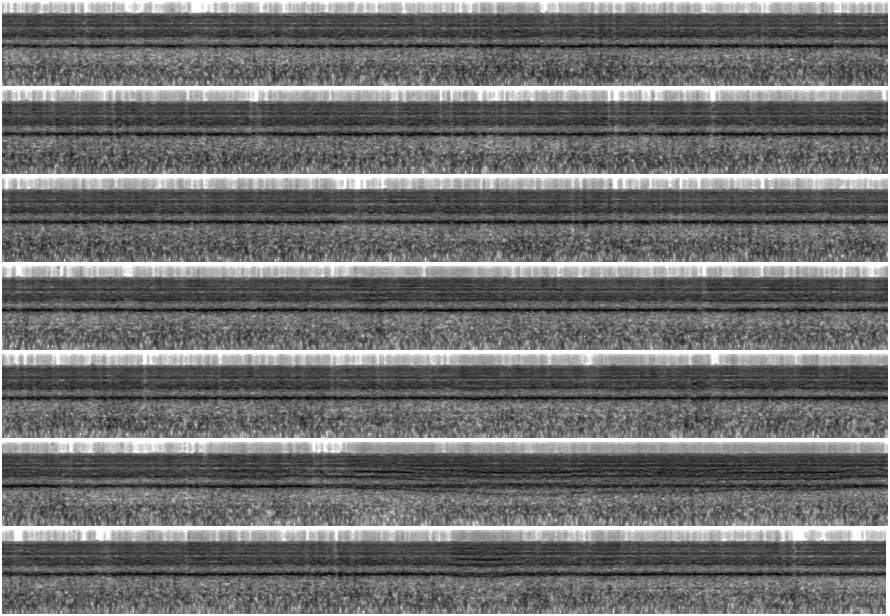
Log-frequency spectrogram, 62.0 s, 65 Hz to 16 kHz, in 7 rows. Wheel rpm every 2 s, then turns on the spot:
230, 230, 240, 230, 230, 240, 230, 230, 230, 230, 230, 230, 230, 230, 230, 230, 230, 230, 230, 230, 230, 230, 230, 220, 180, 200, 220, 230, 230, 230, 230.
none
